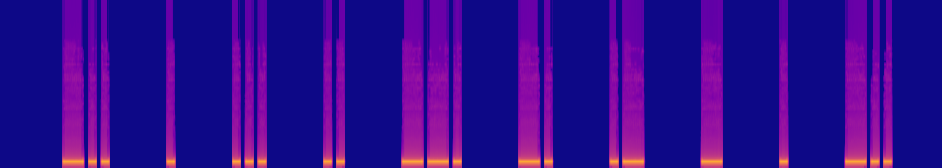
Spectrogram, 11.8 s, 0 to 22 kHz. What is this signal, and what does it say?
Morse code, heard as a keyed tone, about 15 wpm, spaced as for 8 wpm, 1000 Hz. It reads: DESIGNATED
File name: qotdfiles / 8wpm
